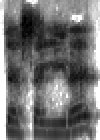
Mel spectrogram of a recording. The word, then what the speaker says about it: Te seguiré: Lo puedes buscar, simplemente pones Jonathan, te seguiré con acento en la E final.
